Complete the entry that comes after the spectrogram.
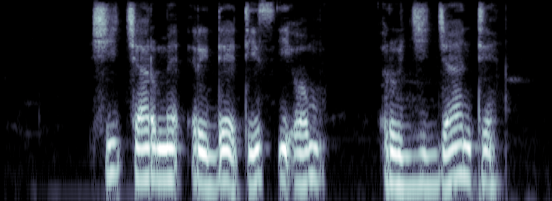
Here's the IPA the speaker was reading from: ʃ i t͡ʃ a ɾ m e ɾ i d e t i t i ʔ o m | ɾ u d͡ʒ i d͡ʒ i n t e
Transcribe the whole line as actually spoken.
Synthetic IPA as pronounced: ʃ i t͡ʃ a ɾ m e ɾ i d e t i s i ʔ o m | ɾ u d͡ʒ i d͡ʒ a n t e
